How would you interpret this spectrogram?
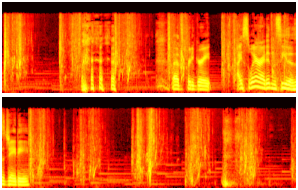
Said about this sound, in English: And then we have something here called Walking in Shallow Water.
